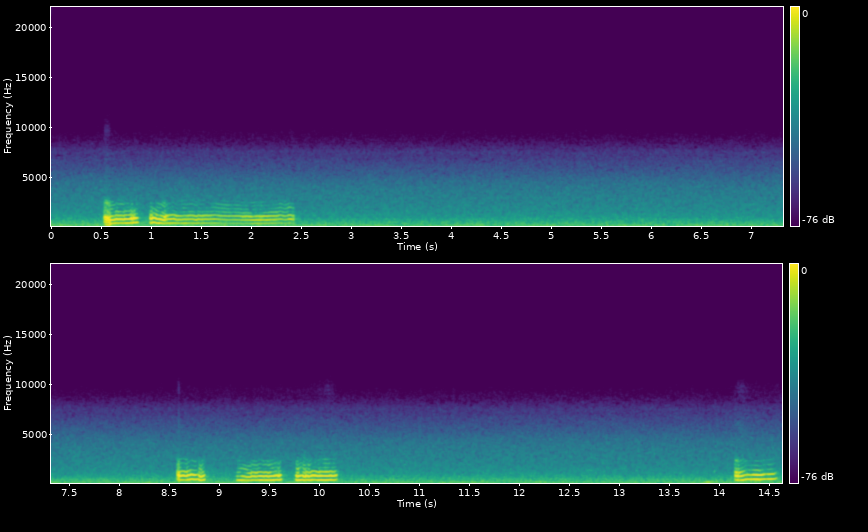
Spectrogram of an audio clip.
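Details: Hana, a Pomeranian dog, snoring while asleep: squeaky, whistle-like nasal tones in three bursts. A long wavering one comes first, then several short ones close together, then a final brief squeak. Faint steady background hum.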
